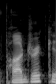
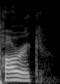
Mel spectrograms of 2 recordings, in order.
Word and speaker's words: Pádraic: How do you say uh, Podrick? Is that what it's it is? Pádraic. Pádraic. Yeah, Pádraic. – Yeah, Pádraic. I kept thinking it was Podrick, like the kid from yeah.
